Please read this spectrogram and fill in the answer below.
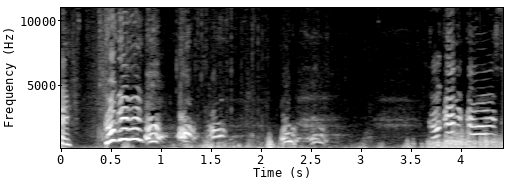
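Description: Small dogs yapping: a string of short, high-pitched barks spread through the few seconds, with a quicker burst of yelps near the end.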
